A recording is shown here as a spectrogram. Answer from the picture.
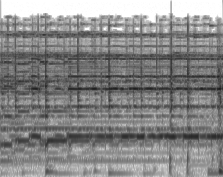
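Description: Indian devotional folk music: tabla playing, with deep bass-drum strokes that bend in pitch, under a melody instrument that holds one high note after a short rising slide near the start.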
